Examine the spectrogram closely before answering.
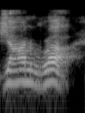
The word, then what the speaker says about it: genre: She said it's genre.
